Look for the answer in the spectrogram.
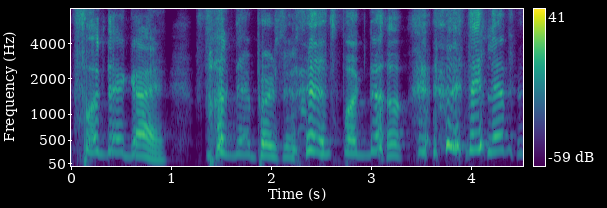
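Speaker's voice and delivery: high-pitched, laughing through the words. Real, not acted. Streamer about a viewer who left, cracking up. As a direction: curse the deserter while cracking up.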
